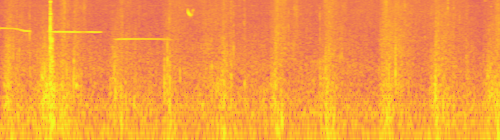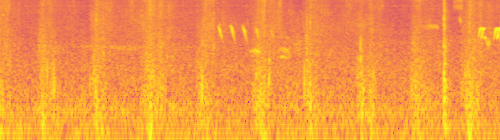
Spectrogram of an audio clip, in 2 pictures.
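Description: Footsteps swish steadily through grass.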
